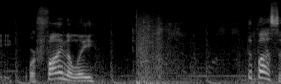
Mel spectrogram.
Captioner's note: crash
